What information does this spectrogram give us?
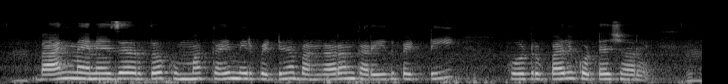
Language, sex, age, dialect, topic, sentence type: Telugu, female, 25-30, Utterandhra, banking, statement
